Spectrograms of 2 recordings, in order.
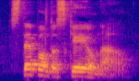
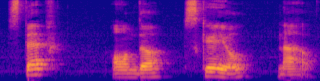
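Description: First: It is said at natural, normal speed. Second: It is said slowly and carefully.

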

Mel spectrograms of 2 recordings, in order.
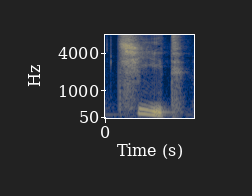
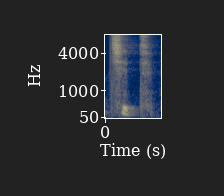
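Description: First: The vowel is said long and drawn out. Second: The vowel is said short and clipped. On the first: The speaker calls it right. "이렇게 길게 발음을 주셔야 됩니다" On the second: The speaker calls it wrong. "이렇게 짧게 하는 게 아니고"

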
